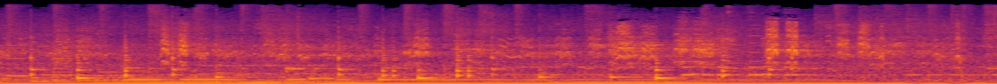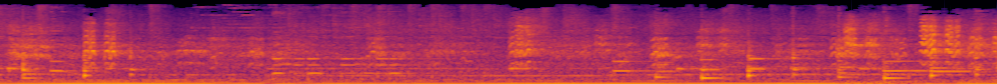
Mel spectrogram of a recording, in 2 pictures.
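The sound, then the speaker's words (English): A dense outdoor chorus of birds calling and clucking nonstop, overlapping calls over a steady low background rumble, with no talking. “But for now, listen to these birds.”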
